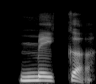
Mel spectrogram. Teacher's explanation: The K sound at the end of make links right into the a.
